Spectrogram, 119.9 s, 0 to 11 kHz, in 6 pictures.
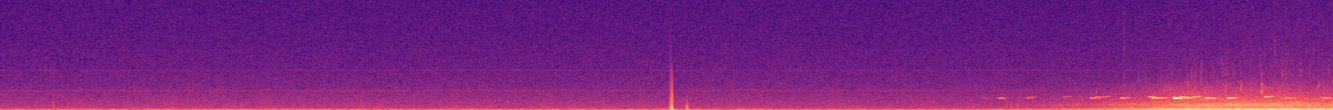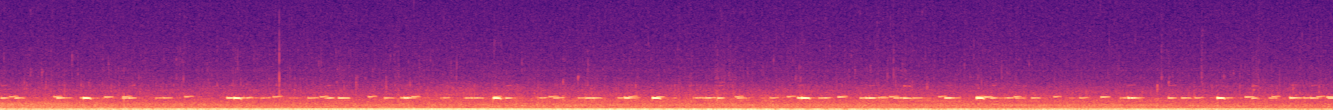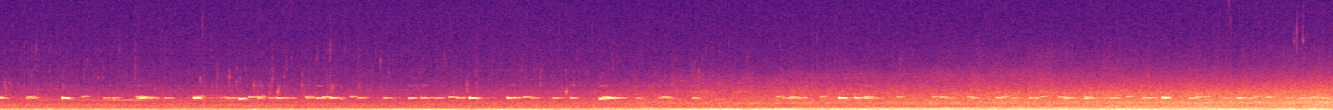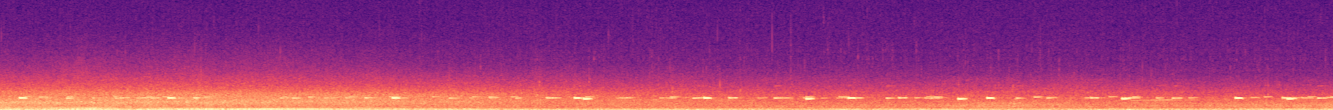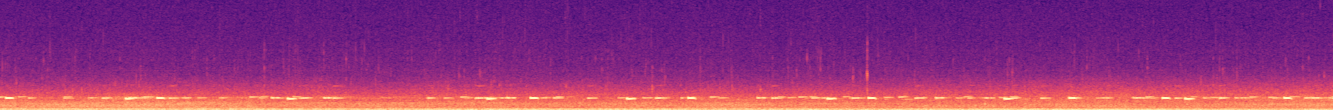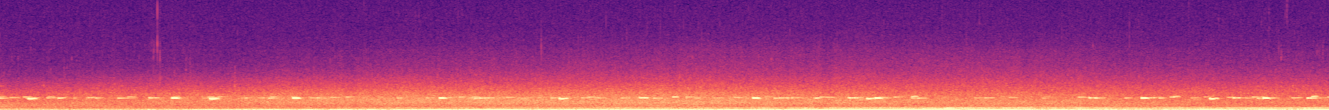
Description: Rennes / Montreuil, France April 18/75
mark * FROGS in same location. [0:15]
2. Attempt at traffic-free recording of frogs, but unfortunately there still was plenty of traffic.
